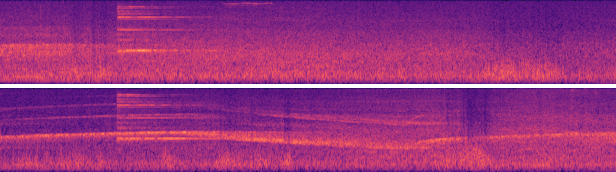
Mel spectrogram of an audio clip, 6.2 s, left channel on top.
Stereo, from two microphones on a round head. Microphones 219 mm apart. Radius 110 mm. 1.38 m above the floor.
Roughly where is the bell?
Right.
